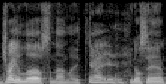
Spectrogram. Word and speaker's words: Sanaa Lathan: Sanaya Lathan. Sanaa Lathan, that's one that I would say sexy.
